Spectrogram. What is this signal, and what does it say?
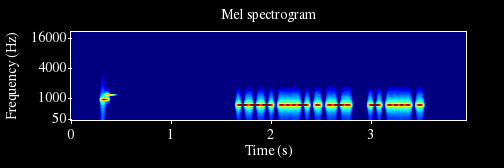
Morse code, heard as a keyed tone, about 40 wpm, 700 Hz. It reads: OVER THE
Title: Sets of 2 Words 40wpm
